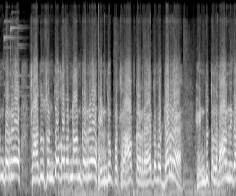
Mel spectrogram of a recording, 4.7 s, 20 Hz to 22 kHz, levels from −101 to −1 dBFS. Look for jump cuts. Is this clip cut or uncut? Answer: cut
